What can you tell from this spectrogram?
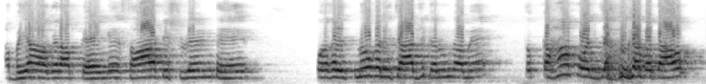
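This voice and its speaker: High-voiced teasing male chemistry teacher. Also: little pitch movement, normal speed. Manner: playful, teasing, scolds with jokes and sayings. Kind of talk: live online class lecture. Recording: echoey room.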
